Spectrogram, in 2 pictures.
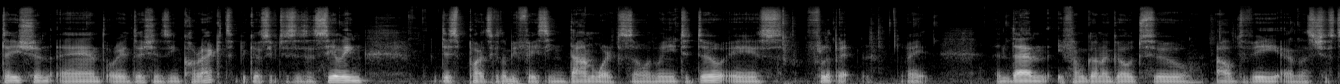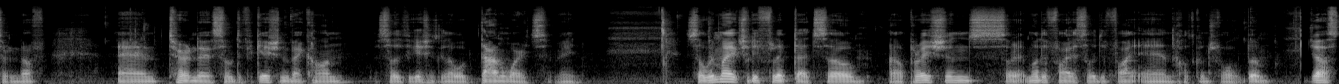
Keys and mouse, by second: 0.2-0.9 middle drag, 2.1 middle drag, 3.0-3.4 middle drag, 3.8 shift+middle drag, 5.0 middle drag, 6.1 Tab, 6.6 click, 7.8 alt+n, 8.6 Tab, 9.1 drag, 9.8 click, 9.9 middle click, 12.0 alt+n, 12.0 alt+v, 14.2 middle click, 14.7 ctrl+`, 16.7-17.3 middle drag, 18.1-18.8 middle drag, 19.9 middle drag, 20.4 q.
